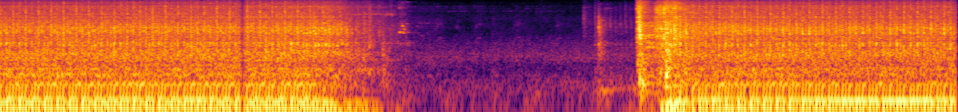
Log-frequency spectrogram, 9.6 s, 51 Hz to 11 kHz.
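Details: 1976 Volkswagen Westfalia bus, air-cooled type 4 engine, tuned with dual Weber 40 IDF carbs, around test drive: deep, even idle that cuts off, then restarts cleanly and settles back to a smooth steady beat; running well.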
